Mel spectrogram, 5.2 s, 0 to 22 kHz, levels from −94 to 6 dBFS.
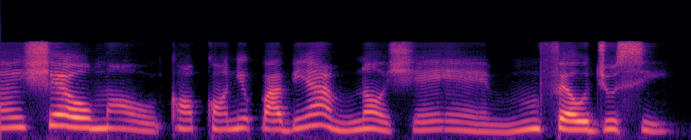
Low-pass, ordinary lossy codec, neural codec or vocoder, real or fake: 7.2 kHz; MP3, 64 kbps; codec, 16 kHz, about 1 kbps, DyCAST, with the encoder's durations; fake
